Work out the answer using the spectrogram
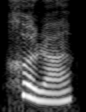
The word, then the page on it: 赫然: hè rán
